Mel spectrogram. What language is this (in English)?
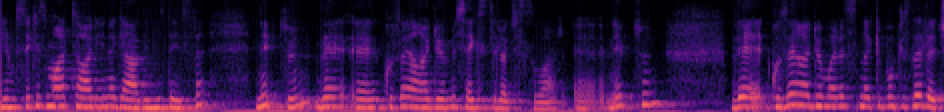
Turkish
